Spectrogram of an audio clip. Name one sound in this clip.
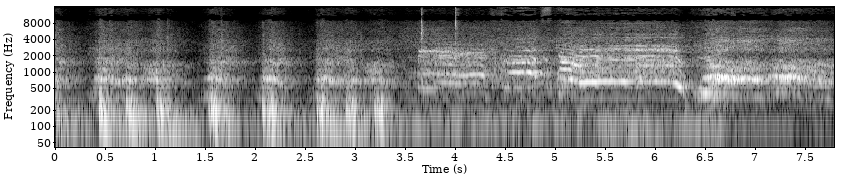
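A large crowd chants and sings loudly outdoors.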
